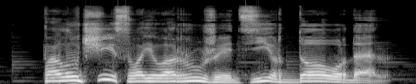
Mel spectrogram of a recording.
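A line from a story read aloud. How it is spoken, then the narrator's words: Roaring. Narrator (Russian): взревел Белвар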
